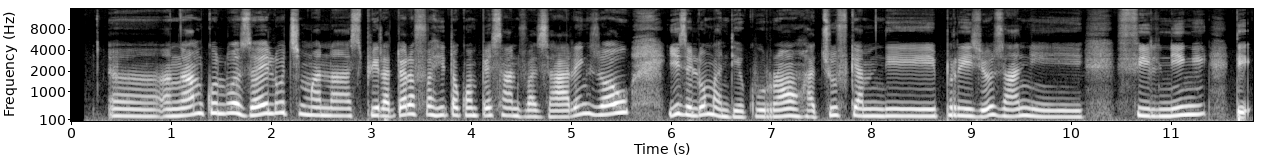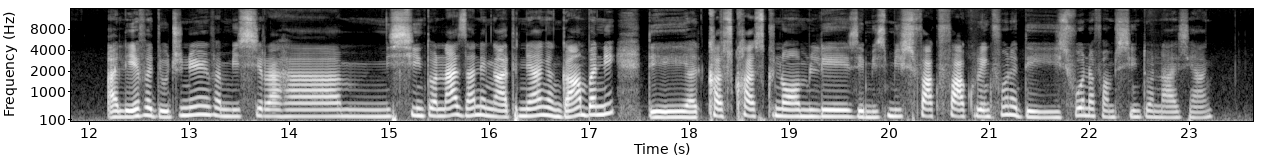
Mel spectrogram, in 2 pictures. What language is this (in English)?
Sakalava Malagasy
